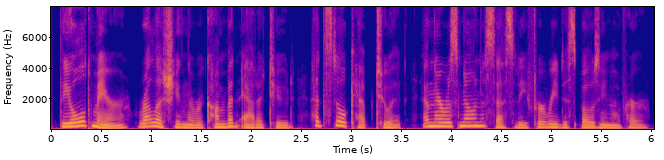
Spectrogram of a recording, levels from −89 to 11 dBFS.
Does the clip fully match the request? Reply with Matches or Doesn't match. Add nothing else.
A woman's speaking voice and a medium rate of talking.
Doesn't match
